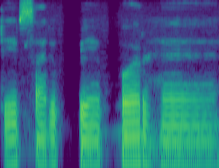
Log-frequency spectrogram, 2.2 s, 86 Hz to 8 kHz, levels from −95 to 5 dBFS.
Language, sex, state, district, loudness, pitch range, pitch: Hindi, male, Bihar, Supaul, -24 LUFS, 90-95 Hz, 90 Hz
